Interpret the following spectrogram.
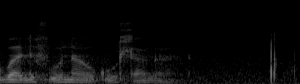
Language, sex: Xhosa, male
